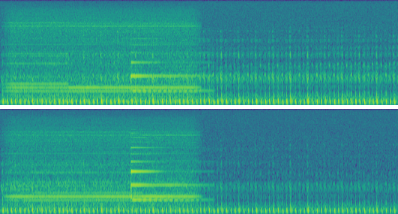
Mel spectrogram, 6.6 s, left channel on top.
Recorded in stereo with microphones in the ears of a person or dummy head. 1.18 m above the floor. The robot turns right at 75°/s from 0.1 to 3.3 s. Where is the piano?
80° right; by 3.6 s 5° left.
